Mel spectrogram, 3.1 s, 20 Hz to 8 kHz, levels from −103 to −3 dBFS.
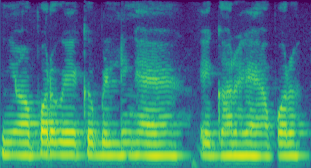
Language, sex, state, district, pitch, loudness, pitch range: Hindi, male, Uttar Pradesh, Shamli, 170 Hz, -16 LUFS, 170-175 Hz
